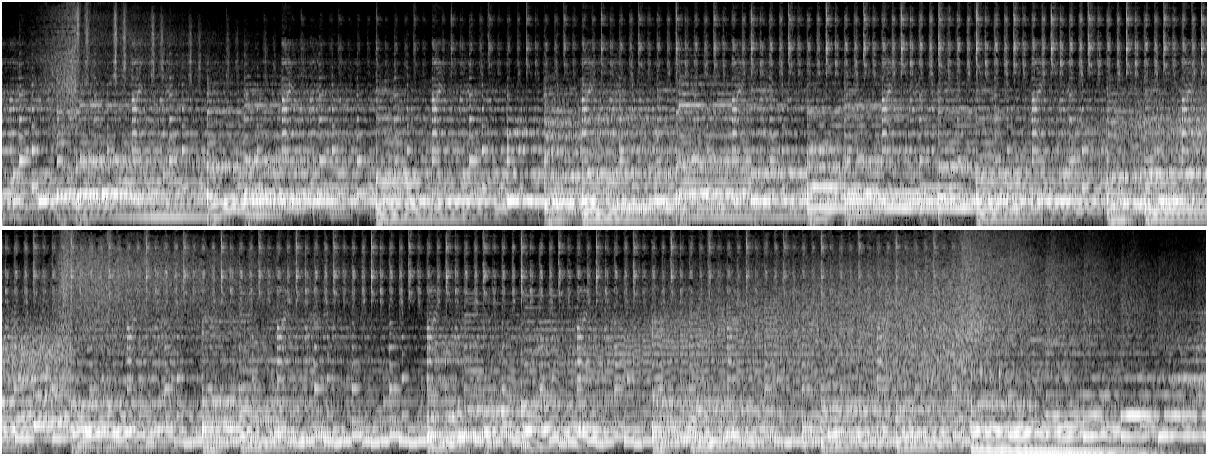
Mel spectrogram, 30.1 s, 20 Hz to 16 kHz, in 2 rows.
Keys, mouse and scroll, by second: 0.4 Return, 1.6 Escape, 3.2-4.4 drag, 5.4 click, 7.0 Escape, 8.2 click, 10.2 click, 11.7 click, 12.0-12.5 scroll down 4, 12.5-14.2 scroll up 18, 14.9 click, 15.3 scroll up 2, 15.7 Escape, 15.7 scroll, 16.6 click, 17.2 Escape, 18.1 click, 20.3 right click, 21.3 right click, 21.9 click, 23.4 click, 24.5 click, 26.2-28.2 typing, 29.0 Return.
